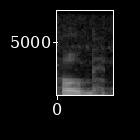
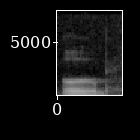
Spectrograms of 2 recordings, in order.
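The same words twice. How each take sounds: First: The word starts with a clear H sound. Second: The word starts without an H sound. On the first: "I'm not one of those herb people" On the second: "I don't pronounce the H"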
